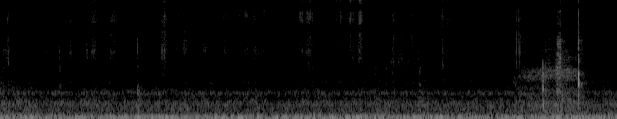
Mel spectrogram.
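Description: A plastic tool scrapes lightly across textured paper.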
